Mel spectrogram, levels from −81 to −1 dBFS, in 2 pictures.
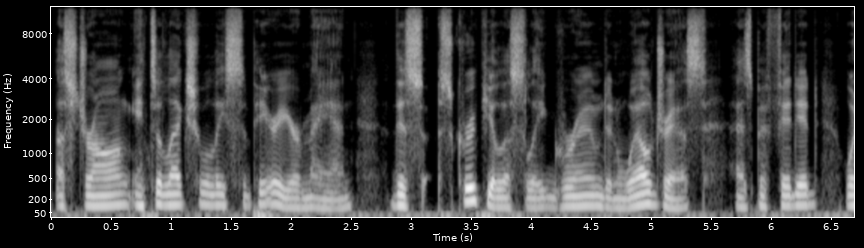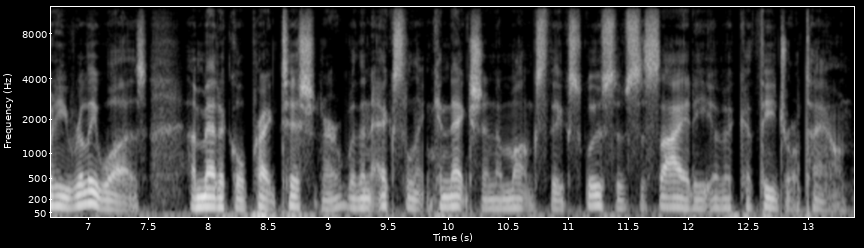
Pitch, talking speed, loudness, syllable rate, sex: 110 Hz, 140 wpm, -20 LUFS, 5.2 syllables/s, male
